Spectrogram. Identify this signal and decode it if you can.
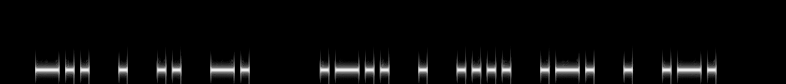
Morse code, heard as a keyed tone, about 16 wpm, 680 Hz. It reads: DEIN LEHRER
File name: Morsekurs / Witze / Witz 14. September 2021, 70 F80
